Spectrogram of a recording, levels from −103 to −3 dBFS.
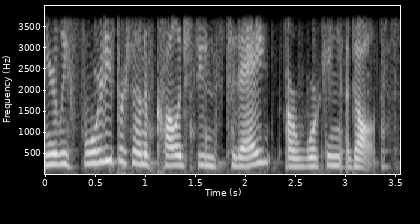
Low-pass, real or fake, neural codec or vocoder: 3.6 kHz; fake; vocoder, 44.1 kHz, 128 mel bands every 512 samples, BigVGAN v2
